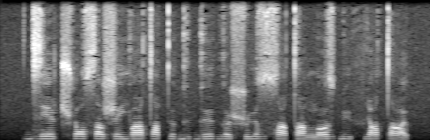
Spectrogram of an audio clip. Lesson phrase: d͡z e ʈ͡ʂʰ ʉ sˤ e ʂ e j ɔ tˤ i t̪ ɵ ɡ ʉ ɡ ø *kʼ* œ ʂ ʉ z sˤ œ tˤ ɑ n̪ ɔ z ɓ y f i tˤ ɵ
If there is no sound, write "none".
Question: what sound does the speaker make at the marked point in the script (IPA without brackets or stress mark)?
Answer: ɡ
